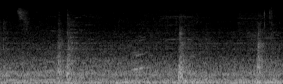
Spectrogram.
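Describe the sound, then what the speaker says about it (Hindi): A train pulls into snowy Banihal station in Kashmir on the Delhi–Kashmir line, a steady near rumble of rolling stock with faint periodic wheel clicks and no talk. "देखिए बनिहाल में पहुंच चुकी है अपनी ट्रेन"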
